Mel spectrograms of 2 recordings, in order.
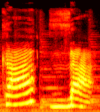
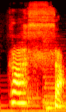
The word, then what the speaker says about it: casa: Um exemplo que podemos dar é da palavra casa, que em português pronunciamos como uma africativa sonora, casa. Entretanto, no espanhol se pronuncia caçá como uma africativa surda. Caá.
